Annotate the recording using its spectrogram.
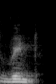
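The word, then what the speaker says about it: Wnt: Then there is wind signaling pathway wt but it is pronounced as wind.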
